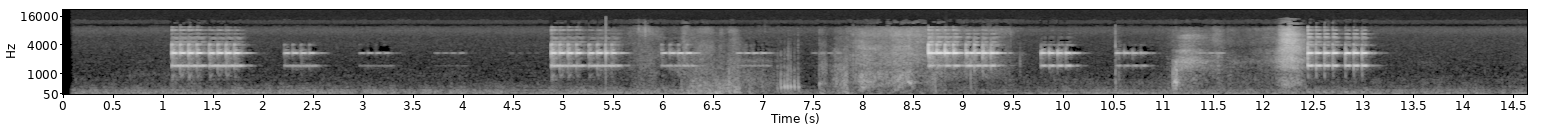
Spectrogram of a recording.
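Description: Smartphone alarm tone going off: a high electronic beeping that comes in loud bursts about every four seconds, each burst trailing off in fainter repeats. Rustling sounds of movement come in between the bursts.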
